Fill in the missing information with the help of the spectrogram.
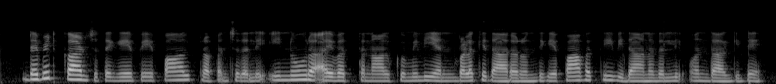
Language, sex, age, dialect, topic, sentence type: Kannada, female, 46-50, Mysore Kannada, banking, statement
